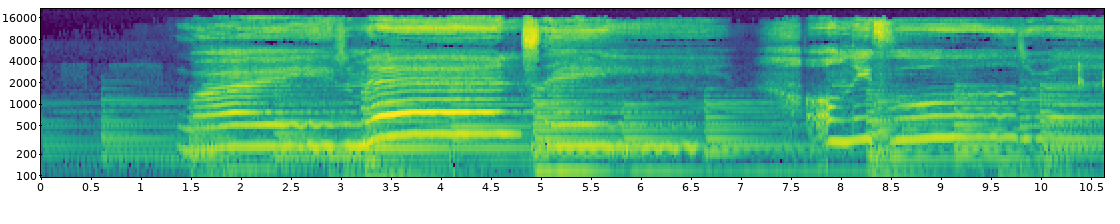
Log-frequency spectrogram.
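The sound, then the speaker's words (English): A woman sings a slow, tender love song, holding long notes with gentle vibrato over soft, sustained accompaniment. Clear throughout. “Your third song today, Ruahei, is …, …. We'll have a wee listen.”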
